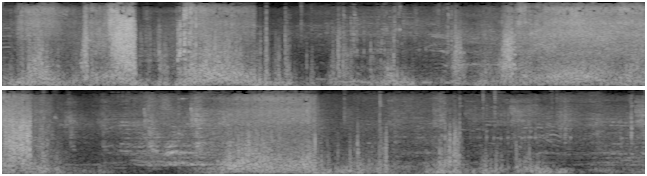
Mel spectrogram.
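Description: Wind rushes loudly past close by.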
